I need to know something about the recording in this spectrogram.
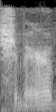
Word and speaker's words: Chimera: and lastly Sergeant uh Chimera some some call it Shamira but Chimera is how I pronounce it um and has standard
